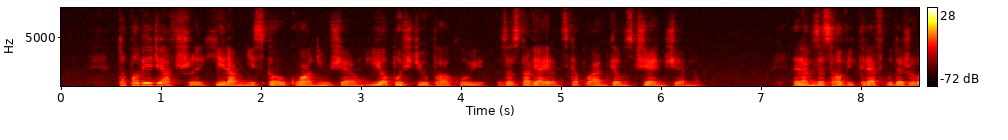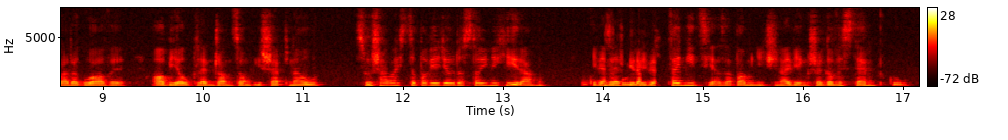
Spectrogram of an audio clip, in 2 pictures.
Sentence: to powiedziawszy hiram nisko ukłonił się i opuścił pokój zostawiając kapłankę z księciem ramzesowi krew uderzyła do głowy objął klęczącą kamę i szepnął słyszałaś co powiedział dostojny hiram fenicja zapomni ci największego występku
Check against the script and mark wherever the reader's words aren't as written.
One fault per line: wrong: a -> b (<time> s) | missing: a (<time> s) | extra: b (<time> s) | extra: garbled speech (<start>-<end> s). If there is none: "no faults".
missing: kamę (10.5 s)
extra: garbled speech (13.8-14.6 s)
